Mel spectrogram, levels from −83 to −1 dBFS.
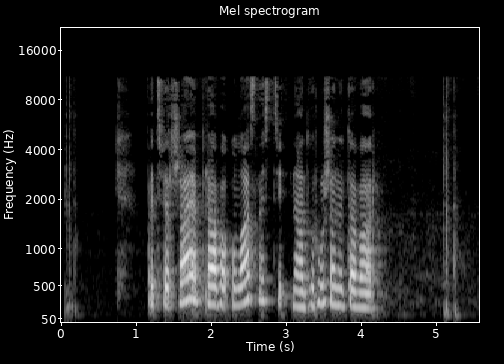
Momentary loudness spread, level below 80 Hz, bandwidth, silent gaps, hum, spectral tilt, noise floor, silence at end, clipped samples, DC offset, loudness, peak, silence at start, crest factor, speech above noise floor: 19 LU; -72 dBFS; 11.5 kHz; none; none; -4.5 dB/octave; -70 dBFS; 0.3 s; under 0.1%; under 0.1%; -20 LUFS; -4 dBFS; 0.75 s; 18 dB; 51 dB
